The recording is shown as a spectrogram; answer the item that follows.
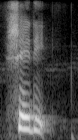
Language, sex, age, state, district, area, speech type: Malayalam, female, 18-30, Kerala, Kasaragod, rural, read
